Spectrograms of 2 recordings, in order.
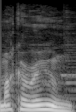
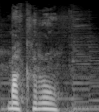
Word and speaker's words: macaron: It's a macaroon, babe. Come on now. Come on now. – I don't know. Because it's French. Macaron.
